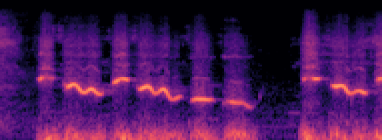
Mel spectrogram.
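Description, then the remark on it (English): Someone whistles an imitation of a chirping bird: a run of short, warbling high notes that slide downward, a brief pause, then the same trilling pattern starting again. “I love the sound of a chirping bird.”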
